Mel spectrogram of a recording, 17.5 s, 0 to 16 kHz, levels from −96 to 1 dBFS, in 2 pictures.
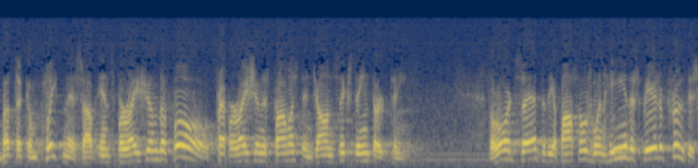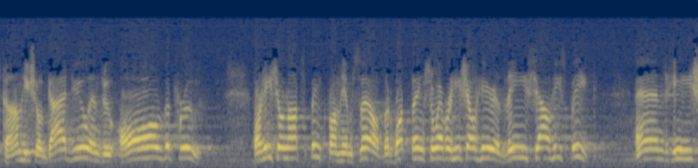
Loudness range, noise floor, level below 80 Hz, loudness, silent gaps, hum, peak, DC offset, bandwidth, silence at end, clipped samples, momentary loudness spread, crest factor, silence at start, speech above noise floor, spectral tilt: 3 LU; -44 dBFS; -58 dBFS; -17 LUFS; none; none; -4 dBFS; under 0.1%; 9.4 kHz; 0 s; under 0.1%; 5 LU; 14 dB; 0 s; 28 dB; -6.5 dB/octave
